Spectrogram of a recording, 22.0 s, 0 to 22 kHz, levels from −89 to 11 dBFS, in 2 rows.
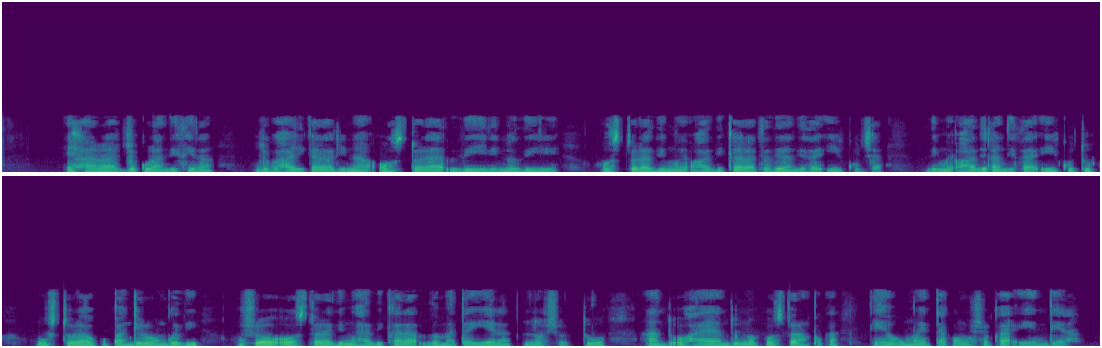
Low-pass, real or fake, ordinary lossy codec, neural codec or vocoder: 7.2 kHz; real; AAC, 32 kbps; none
